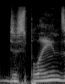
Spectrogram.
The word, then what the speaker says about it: Des Plaines: in this preschool um at a church in Des Plaines Illinois and yes that is how you pronounce it um and they had the most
